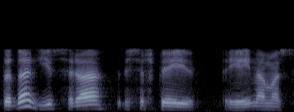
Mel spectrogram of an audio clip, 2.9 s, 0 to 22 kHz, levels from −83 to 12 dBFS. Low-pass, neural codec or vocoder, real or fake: 3.6 kHz; codec, 16 kHz, 0.5 kbps, FunCodec, trained on LibriTTS, 25 frames a second; fake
